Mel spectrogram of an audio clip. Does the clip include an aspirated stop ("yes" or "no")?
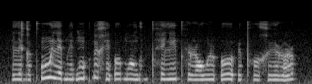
yes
